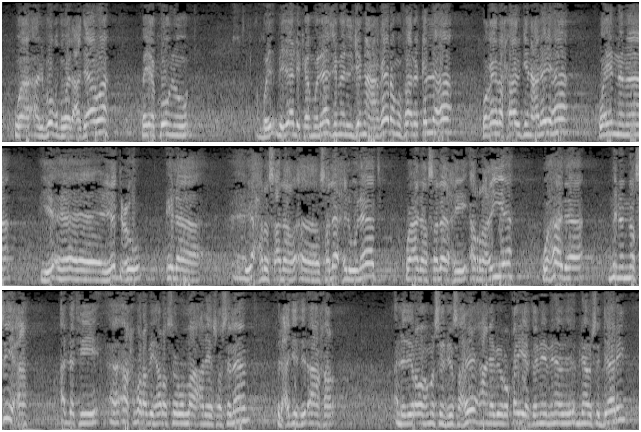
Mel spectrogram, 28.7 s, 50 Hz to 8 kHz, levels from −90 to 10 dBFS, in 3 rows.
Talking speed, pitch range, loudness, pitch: 100 wpm, 200-230 Hz, -14 LUFS, 210 Hz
